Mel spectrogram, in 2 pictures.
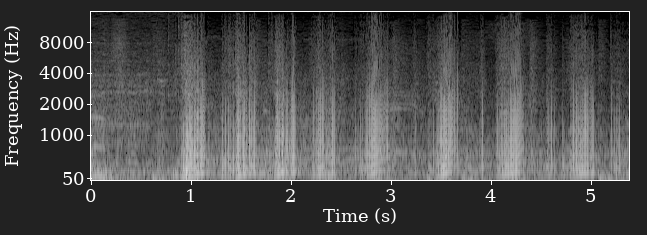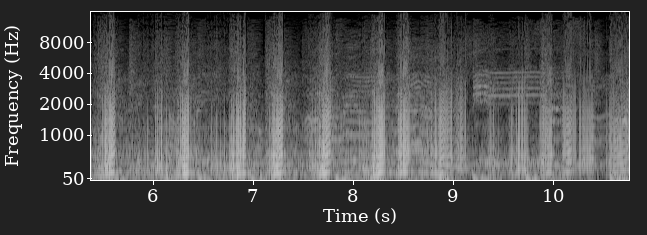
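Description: Drift car's engine revved in repeated sharp throttle blips, about two a second, each a quick rise in pitch starting with a crack.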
